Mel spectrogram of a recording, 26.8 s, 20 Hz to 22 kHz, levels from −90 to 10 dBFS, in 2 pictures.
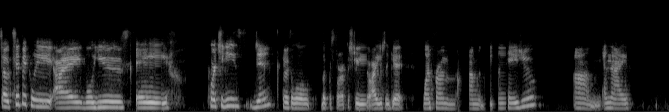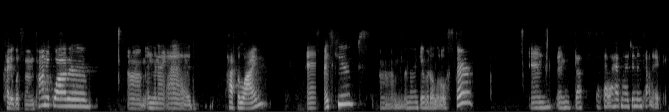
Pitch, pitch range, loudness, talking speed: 200 Hz, 180-245 Hz, -31 LUFS, 145 wpm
